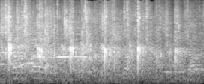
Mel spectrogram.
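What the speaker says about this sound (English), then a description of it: "Give them a huge round of applause." Audience applause at a high school comedy hypnosis show, moderately loud clapping with a few sharper bursts and some cheering voices mixed in.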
